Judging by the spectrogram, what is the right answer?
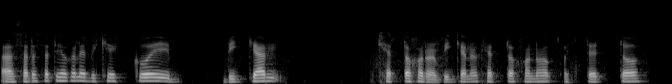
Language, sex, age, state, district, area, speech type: Assamese, male, 18-30, Assam, Dhemaji, rural, spontaneous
